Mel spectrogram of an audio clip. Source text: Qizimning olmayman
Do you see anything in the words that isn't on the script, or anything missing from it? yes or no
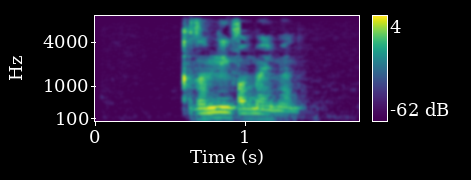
no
